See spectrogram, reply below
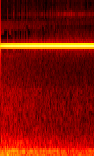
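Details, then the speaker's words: Simulated tinnitus: steady, loud, high-pitched pure whine imitating ear ringing. "आवाज आती है well इसे प्यार से टी नाइटर्स कहते हैं"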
